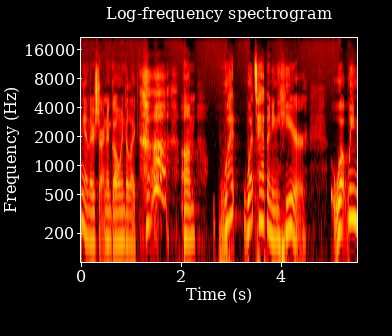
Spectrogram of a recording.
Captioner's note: gasps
